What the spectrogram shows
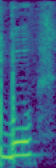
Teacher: سے بچنا ہے، تو پڑھنا ہے کیسے، معروف آواز سے، اور پیش کی آواز آگے کو جاتی ہے اور ہونٹ گول ہوتے ہیں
